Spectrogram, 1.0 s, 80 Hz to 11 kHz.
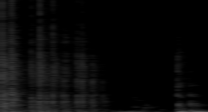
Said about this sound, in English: Another 5. You're rolling dice? 5 tonight? I'm pretty sure he baked his dice.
